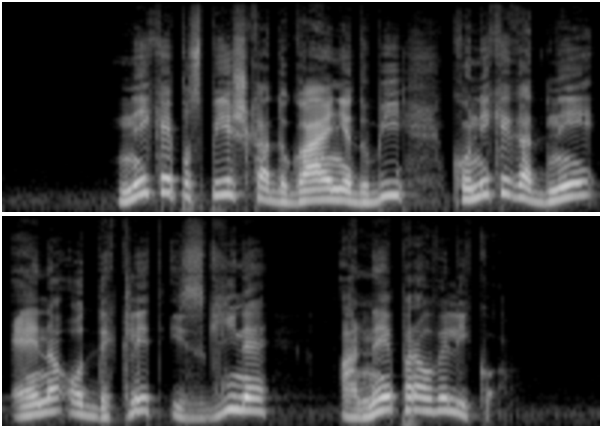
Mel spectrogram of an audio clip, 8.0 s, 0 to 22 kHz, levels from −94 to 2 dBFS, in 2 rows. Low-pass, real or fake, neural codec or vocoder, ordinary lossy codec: none; fake; vocoder, 44.1 kHz, 128 mel bands every 256 samples, BigVGAN v2; none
